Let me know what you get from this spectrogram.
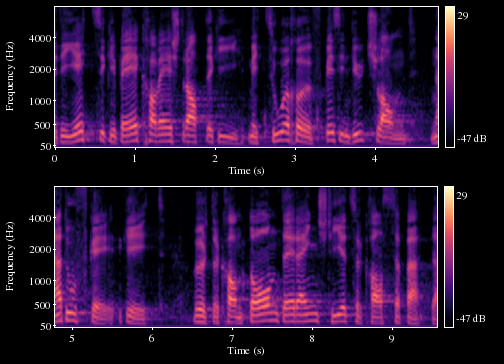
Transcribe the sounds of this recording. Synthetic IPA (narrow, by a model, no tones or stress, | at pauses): ɛdijɛt͡sɪɡibeːkʰɑveːʃtrɑt̪ɛɡ̥iːmɪt̚t͡suəχøfb̥ɪsɪndyt͡ʃlɑnd̥ | nædufkːɡ̥eːt | ʋʏɾt̚d̥əɾkʰχɑnt̪oːnd̥̪ɛɾɛɪnʃthiət͡sʊɾkʰɑsəb̥æt̪ːə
